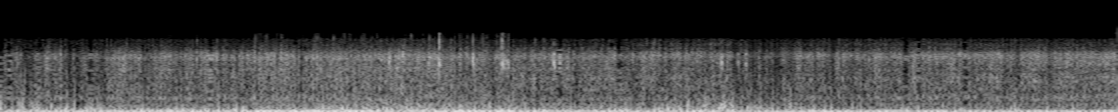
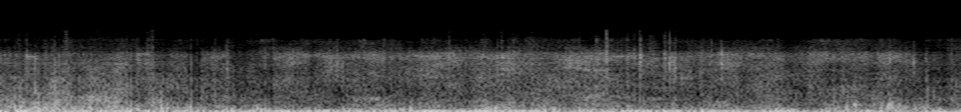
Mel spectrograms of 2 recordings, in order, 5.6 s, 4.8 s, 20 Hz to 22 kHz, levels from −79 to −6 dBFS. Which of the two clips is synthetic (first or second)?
second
